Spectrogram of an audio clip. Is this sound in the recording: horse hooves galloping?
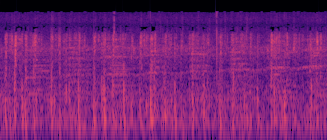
yes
